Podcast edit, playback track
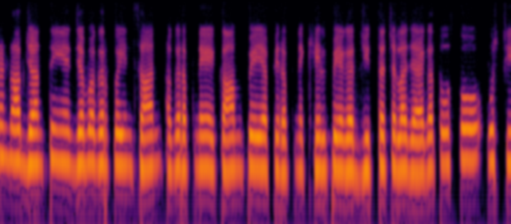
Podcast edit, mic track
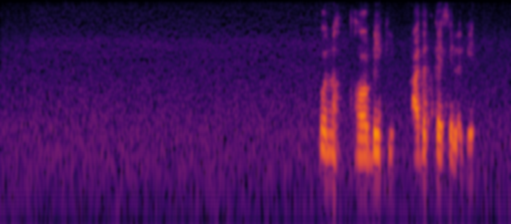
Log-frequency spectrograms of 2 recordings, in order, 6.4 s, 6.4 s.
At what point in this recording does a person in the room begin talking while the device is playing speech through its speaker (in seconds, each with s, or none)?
4.1 s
